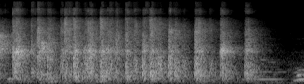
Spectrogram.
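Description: A small crowd at a school admissions information session in Korea claps in a dense patter of hand claps for about two and a half seconds, then fades out as a voice begins.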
